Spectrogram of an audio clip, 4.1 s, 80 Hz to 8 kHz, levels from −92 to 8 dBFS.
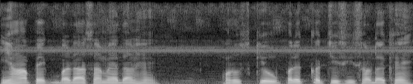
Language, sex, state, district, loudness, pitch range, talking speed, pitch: Hindi, male, Bihar, Bhagalpur, -19 LUFS, 115-130 Hz, 220 wpm, 120 Hz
